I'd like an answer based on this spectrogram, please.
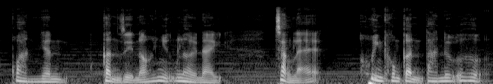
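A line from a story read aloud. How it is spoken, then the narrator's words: Sudden choked trembling voice. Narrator (Vietnamese): Bích Thanh đột nhiên nghẹn ngào run run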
